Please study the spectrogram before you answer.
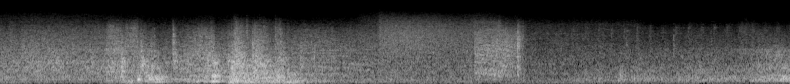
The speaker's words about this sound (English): Well, I'll tell you, it sure feels good playing the junk man cutting these cars apart. Like the old days. Gotta try it sometimes. Relieves the tension.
